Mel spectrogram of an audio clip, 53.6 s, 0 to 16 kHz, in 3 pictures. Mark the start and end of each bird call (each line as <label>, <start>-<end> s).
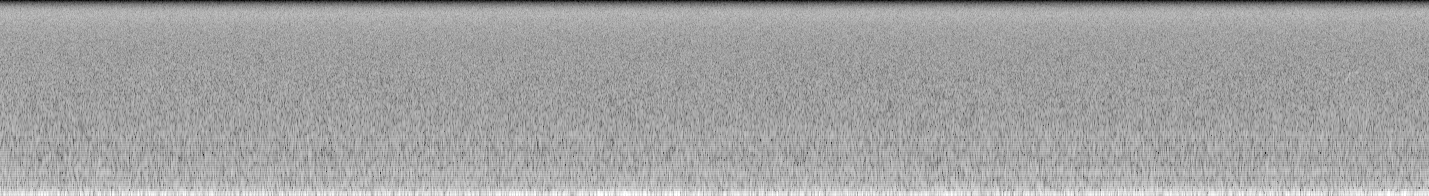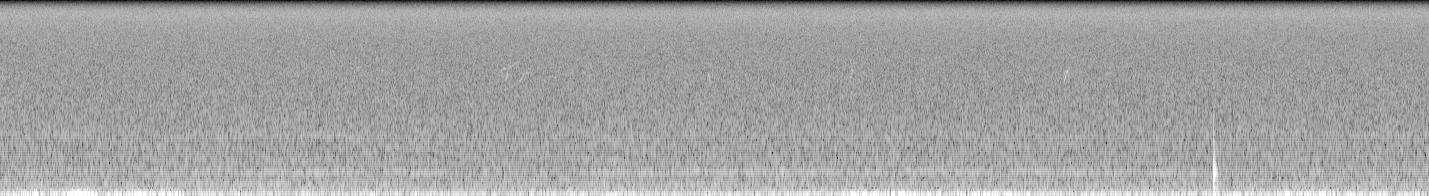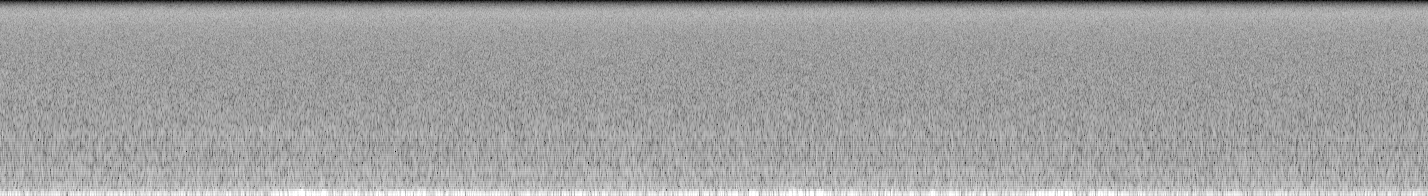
Hawaii Amakihi (Chlorodrepanis virens), 24.1-24.5 s
House Finch (Haemorhous mexicanus), 26.6-26.7 s
House Finch (Haemorhous mexicanus), 28.4-28.5 s
House Finch (Haemorhous mexicanus), 31.1-31.3 s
